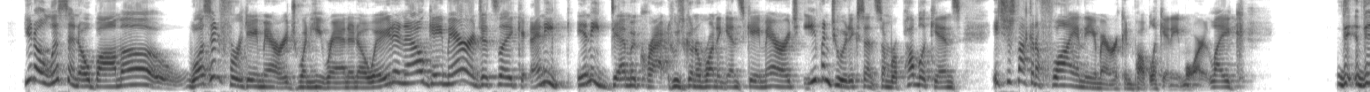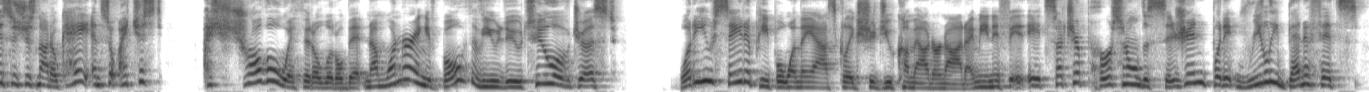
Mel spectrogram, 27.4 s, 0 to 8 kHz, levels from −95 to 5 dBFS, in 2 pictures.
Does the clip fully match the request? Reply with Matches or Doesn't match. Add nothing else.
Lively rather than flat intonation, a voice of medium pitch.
Doesn't match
